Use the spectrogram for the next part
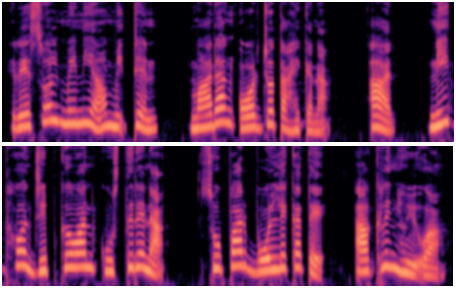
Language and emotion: Santali, neutral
